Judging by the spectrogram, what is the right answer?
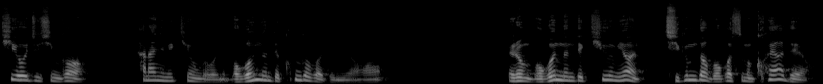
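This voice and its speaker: Korean pastor with a slightly high voice. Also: male voice, very animated, a little fast, darkish tone. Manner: conversational storytelling, quizzes the congregation. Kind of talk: sermon.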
